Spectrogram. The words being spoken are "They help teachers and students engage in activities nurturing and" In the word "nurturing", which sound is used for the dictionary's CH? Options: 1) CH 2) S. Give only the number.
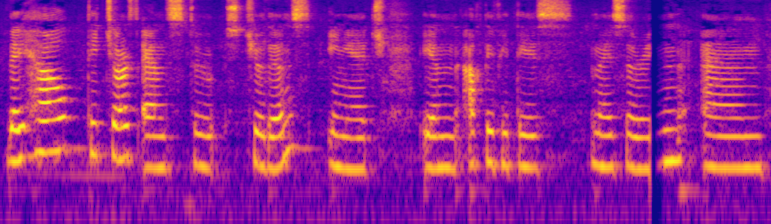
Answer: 2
